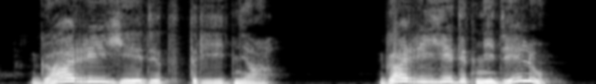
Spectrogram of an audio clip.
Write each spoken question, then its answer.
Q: Гарри едет неделю?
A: Нет, он едет 3 дня.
